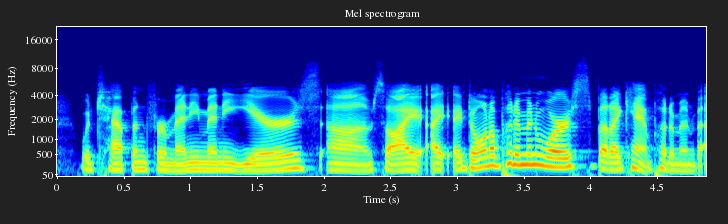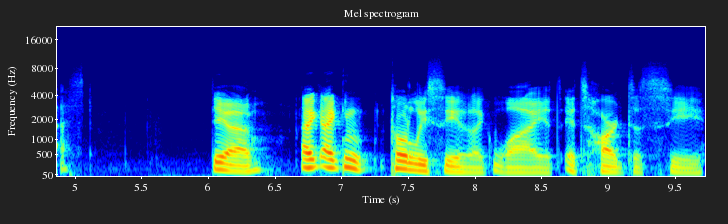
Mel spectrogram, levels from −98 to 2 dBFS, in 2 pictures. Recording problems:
muffled; very; fading above 2.5 kHz

